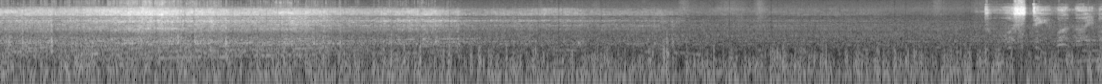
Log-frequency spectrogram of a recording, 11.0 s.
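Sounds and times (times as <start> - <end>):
train rumbling past: 0.0 - 11.0.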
